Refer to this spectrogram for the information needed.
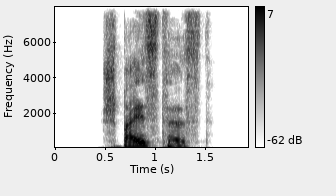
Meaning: inflection of speisen: 1. second-person singular preterite 2. second-person singular subjunctive II
- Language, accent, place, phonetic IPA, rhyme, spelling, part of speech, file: German, Germany, Berlin, [ˈʃpaɪ̯stəst], -aɪ̯stəst, speistest, verb, De-speistest.ogg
